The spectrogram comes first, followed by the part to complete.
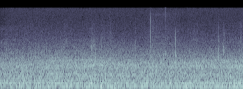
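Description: Steady outdoor background hum of distant traffic, even and unbroken.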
